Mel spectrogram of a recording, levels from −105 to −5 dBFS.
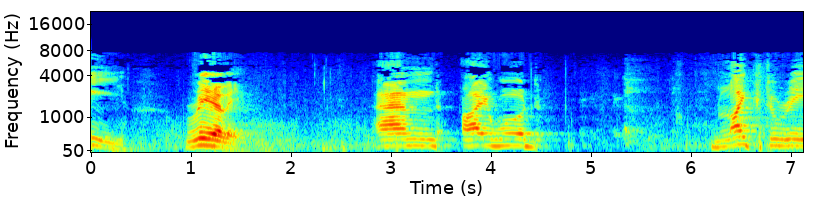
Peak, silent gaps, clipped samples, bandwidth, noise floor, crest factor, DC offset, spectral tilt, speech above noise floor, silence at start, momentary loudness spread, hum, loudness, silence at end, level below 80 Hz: -2 dBFS; none; under 0.1%; 7.8 kHz; -61 dBFS; 26 dB; under 0.1%; -6 dB/octave; 36 dB; 0 s; 23 LU; none; -24 LUFS; 0 s; -60 dBFS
